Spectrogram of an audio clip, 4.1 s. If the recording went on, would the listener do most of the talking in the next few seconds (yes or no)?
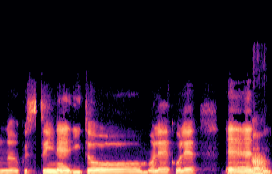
no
